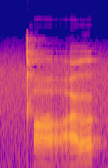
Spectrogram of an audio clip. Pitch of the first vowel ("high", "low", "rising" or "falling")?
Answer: low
